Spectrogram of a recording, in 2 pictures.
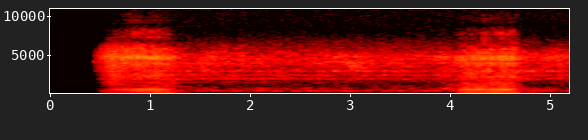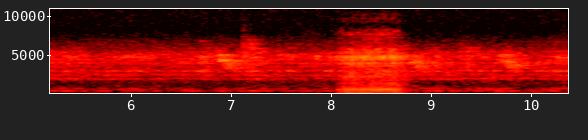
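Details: Sleeping Cavalier King Charles Spaniel snoring: loud, buzzy snores, three in ten seconds, about 16 a minute.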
